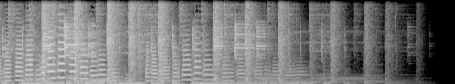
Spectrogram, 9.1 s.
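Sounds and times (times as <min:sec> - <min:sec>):
funk blues flugelhorn solo: 0:00.0 - 0:06.2.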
